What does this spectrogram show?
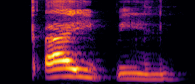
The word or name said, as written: kaybil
